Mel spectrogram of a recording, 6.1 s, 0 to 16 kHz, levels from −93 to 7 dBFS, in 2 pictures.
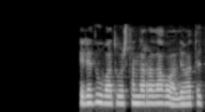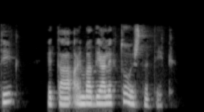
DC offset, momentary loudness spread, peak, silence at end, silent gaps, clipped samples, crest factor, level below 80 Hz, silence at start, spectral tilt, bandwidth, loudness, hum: under 0.1%; 8 LU; -4 dBFS; 0.65 s; 3.70-3.78 s; under 0.1%; 18 dB; -68 dBFS; 1.2 s; -6 dB/octave; 7.8 kHz; -20 LUFS; none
